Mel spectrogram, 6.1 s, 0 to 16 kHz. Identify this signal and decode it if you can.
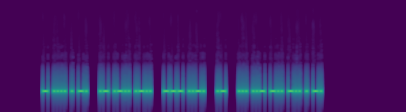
Morse code, heard as a keyed tone, about 44 wpm, 700 Hz. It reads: THEN ALL OF A SUDDEN
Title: Sets of 5 Words Encore 45wpm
